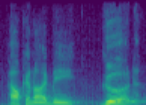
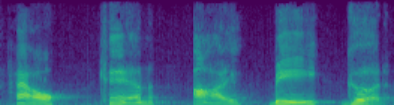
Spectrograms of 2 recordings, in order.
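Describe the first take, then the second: First: Only some words carry emphasis. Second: Every single word carries emphasis. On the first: The speaker feels too sinful to ever become good. "Or maybe we do it this way" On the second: The speaker needs help at every level. "sometimes we just put the emphasis on every single word"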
